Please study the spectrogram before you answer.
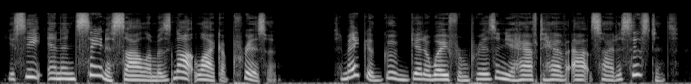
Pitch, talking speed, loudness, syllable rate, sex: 240 Hz, 210 wpm, -18 LUFS, 5.9 syllables/s, female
